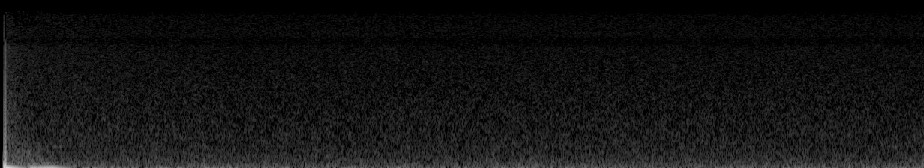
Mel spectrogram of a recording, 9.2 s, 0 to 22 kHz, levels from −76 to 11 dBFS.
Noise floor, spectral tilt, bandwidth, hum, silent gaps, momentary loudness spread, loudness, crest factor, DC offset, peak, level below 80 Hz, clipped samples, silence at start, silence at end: -46 dBFS; -5 dB/octave; 16.5 kHz; none; none; 3 LU; -41 LUFS; 24 dB; under 0.1%; -2 dBFS; -34 dBFS; under 0.1%; 0.05 s; 7.15 s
